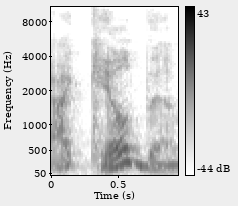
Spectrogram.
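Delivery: mock tearful, weepy voice. Retelling a scene where Billy breaks down: imitating Billy crying. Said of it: "crying, being like".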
